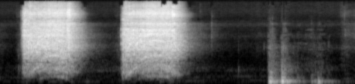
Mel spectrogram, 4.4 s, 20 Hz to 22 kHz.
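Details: Aftermarket Makita-style IFASEN 21700 15000mAh battery on a full charge, running an impact wrench at mode 3, speed 3: two short bursts of high, even whirring as it spins freely, no rattle or stutter; runs clean and healthy, and the battery later reads 20.1V.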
